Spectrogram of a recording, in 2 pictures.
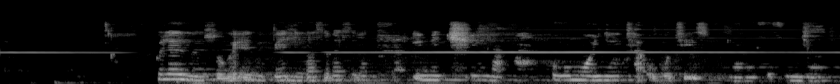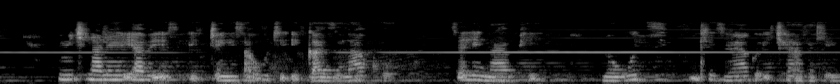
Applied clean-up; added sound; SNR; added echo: none; Wind instrument, woodwind instrument; 11 dB; reverberation time 1.7 s.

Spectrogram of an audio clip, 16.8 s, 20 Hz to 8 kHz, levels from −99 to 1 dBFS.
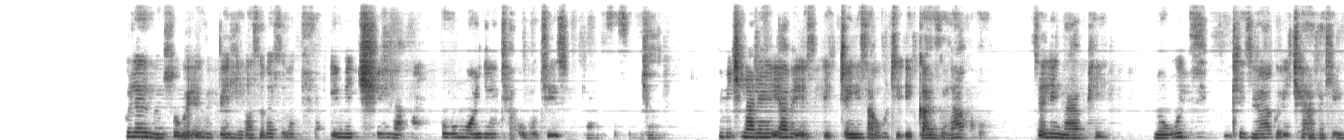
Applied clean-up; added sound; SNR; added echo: neural mask model DeepFilterNet 3.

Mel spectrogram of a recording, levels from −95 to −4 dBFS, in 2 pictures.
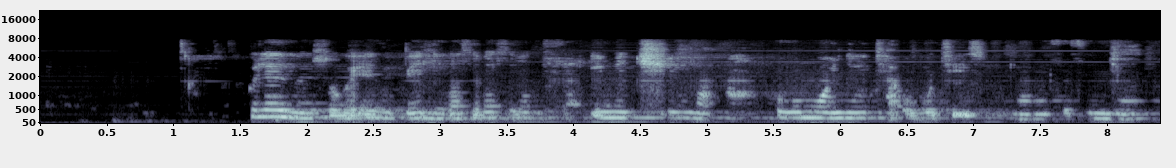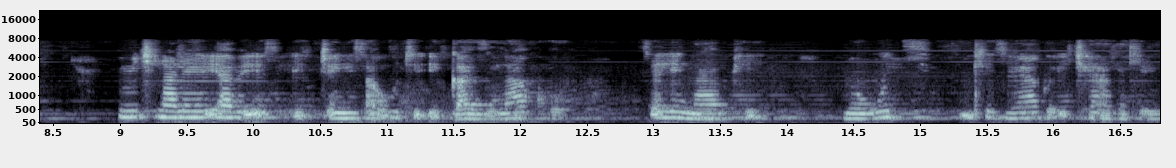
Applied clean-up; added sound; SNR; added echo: neural separator model SepFormer DNS4.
